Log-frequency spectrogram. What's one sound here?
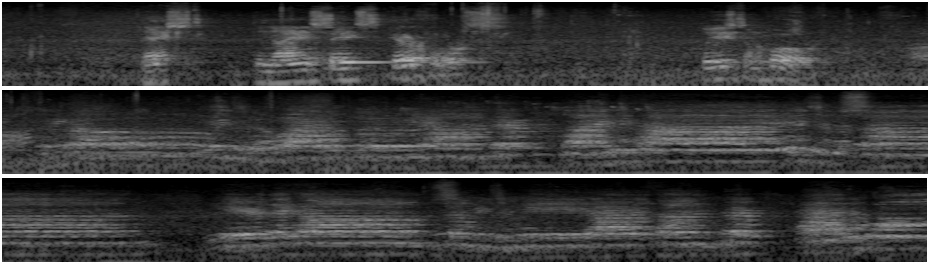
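A man speaks steadily into a microphone, heard through loudspeakers outdoors.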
